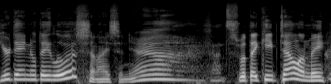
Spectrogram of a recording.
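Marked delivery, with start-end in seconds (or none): 0.0-0.9 higher voice rising in doubt; imitated woman's astonished question, pitched up; incredulous question. Woman asks, not sure. 1.3-3.2 high, drawn-out noncommittal yeah; pitched-up, hedging reply; evasive agreement. Retold or imitated. Evasive answer to woman.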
